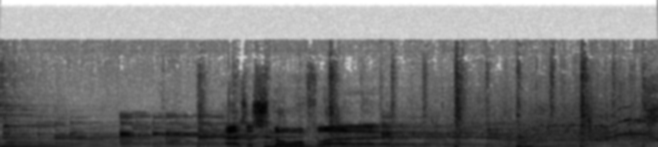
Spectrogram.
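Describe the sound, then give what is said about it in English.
A recorded pop song plays at a steady, moderate level: sustained instrumental backing opens, then a singing voice comes in after about two seconds and carries a smooth, flowing melody. “let's go back to a little …, one of my favorite songs”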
